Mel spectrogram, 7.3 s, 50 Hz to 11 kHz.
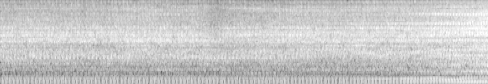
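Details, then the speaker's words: Free Weed Eater tractor's Tecumseh twin-cylinder (TVT691) on its first run after oiling the cylinders, new oil and oil filter, and refitting the plugs: it started right up, with an even idle of about three pulses a second, no misses or knocking, while warming up; normal idle. "That thing runs good. >> That started right up good. Yeah."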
